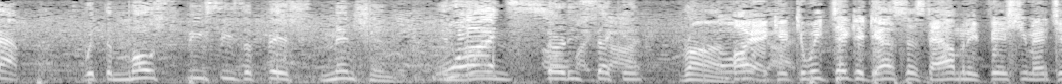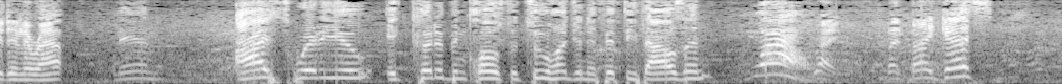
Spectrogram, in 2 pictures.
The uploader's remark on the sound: SXSW Sunday's Live Coverage. Live coverage of SXSW Sunday afternoon.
